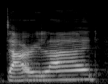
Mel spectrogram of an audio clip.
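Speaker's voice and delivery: "Dari Lide" drawled in a playful Southern accent; lightly put-on Southern accent on "Dari Lide". Shown as a demonstration. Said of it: "when you say it with a Southern accent, it sounds so much better".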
